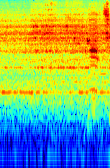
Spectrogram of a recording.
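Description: A sustained chord of several steady tones over a low hum, with a short gliding tone near the end.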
